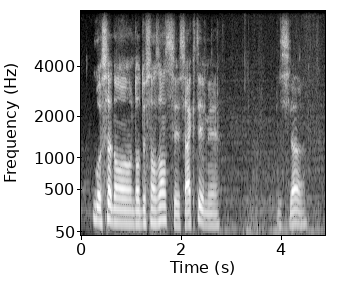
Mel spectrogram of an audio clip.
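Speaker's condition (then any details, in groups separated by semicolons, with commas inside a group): No condition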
